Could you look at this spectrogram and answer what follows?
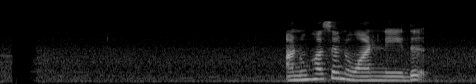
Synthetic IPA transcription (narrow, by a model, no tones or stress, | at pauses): ɐnuɦɐsənuʋɐnːeːd̪ə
